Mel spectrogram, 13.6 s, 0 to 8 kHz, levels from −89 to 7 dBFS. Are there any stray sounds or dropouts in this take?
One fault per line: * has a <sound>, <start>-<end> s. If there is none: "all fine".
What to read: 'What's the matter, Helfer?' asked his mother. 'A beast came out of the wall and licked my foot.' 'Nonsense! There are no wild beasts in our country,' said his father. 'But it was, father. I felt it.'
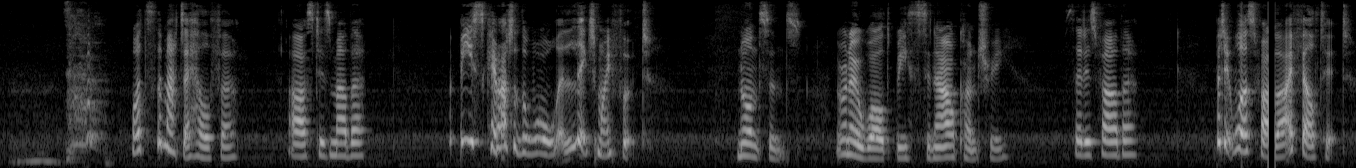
* has a sneeze, 0.1-1.2 s
* has a dropout, 12.7-12.8 s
